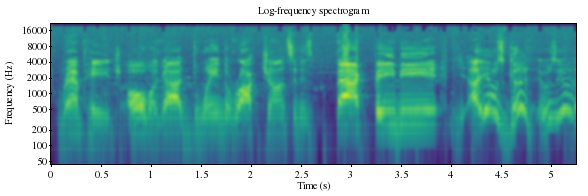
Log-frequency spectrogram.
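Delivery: normal talking voice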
